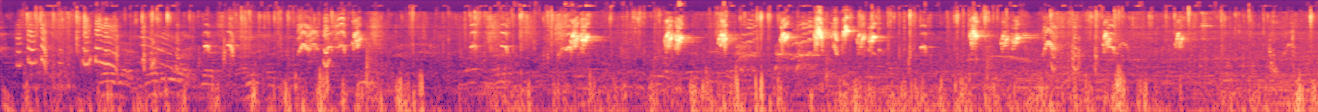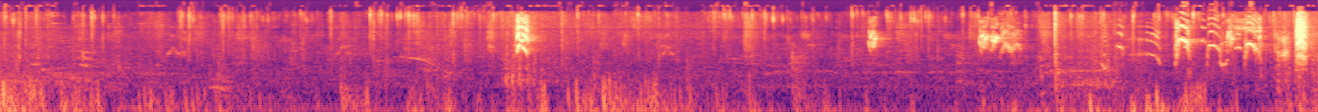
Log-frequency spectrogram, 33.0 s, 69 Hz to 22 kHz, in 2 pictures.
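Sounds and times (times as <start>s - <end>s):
wings flapping and rustling: 0.0s - 32.9s
parakeets chirping and squawking: 0.1s - 5.2s, 5.8s - 16.9s, 22.6s - 23.3s, 28.6s - 32.9s
parakeets calling: 8.3s - 16.2s, 30.3s - 32.9s.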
